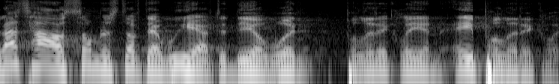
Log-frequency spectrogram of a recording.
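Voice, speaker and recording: A man speaks at a fairly high pitch in a South Louisiana accent with ordinary pitch variation, over noticeable background noise. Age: 60s. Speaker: shrimper and oyster farmer. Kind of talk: panel discussion. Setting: festival panel with audience.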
